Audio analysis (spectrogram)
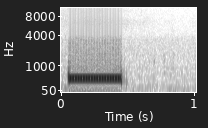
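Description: A single burst of telephone ringing tone, a steady electronic purr lasting about half a second, loud, followed by silence. No one speaks.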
